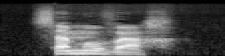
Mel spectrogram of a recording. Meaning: samovar
- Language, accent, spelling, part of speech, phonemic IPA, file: French, France, samovar, noun, /sa.mɔ.vaʁ/, LL-Q150 (fra)-samovar.wav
